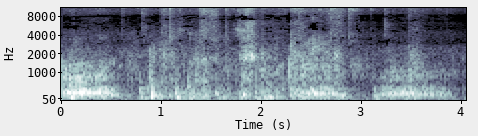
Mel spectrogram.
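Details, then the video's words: Two Havanese dogs, Rudy and Belle, wrestling in play: loud rough growls and snarls come in bursts, mixed with short whiny yips and scuffling thuds, indoors. "Havanese Rudy & Belle Wrestle Mania"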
